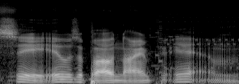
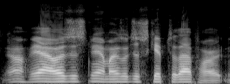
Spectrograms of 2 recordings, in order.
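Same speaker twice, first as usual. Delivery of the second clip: loud excited; 4 semitones higher, 11 dB louder, faster than usual. Real, not acted.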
